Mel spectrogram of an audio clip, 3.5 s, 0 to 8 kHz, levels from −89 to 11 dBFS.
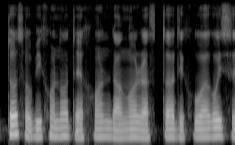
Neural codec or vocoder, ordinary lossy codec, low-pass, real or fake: vocoder, 44.1 kHz, 128 mel bands every 256 samples, BigVGAN v2; none; 7.2 kHz; fake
